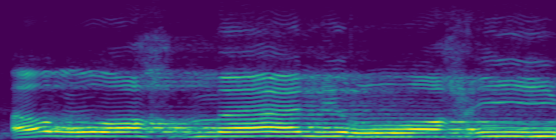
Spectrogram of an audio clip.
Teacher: Mad ahli sukunnya jadi dua harakat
